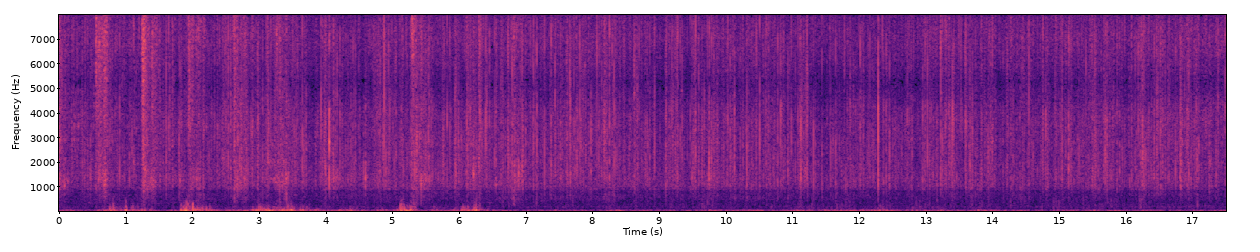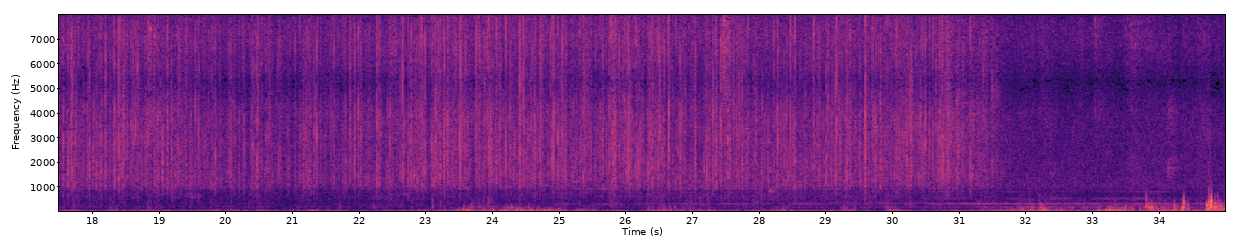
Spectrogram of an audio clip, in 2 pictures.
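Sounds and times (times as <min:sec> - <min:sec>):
low rumble: 0:00.0 - 0:07.5, 0:20.9 - 0:35.0
rain pattering: 0:00.0 - 0:35.0.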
